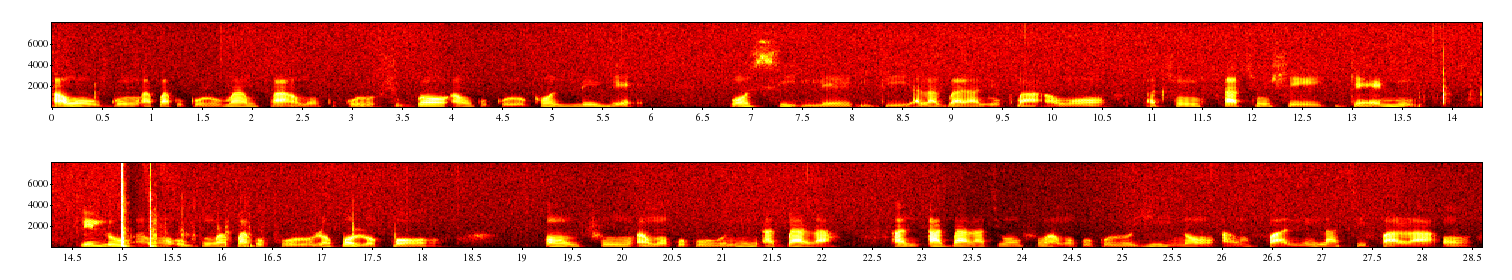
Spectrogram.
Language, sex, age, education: Yoruba, male, 46-60, tertiary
